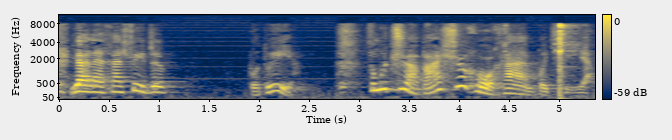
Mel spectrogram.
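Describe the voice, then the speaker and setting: A man's voice: pushed and bright, slight background noise, exaggerated voice. Man doing a sly fawning snoop. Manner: low muttering asides, obsequious to others. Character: sly male government snoop, fawning and scheming. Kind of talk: traditional storytelling.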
